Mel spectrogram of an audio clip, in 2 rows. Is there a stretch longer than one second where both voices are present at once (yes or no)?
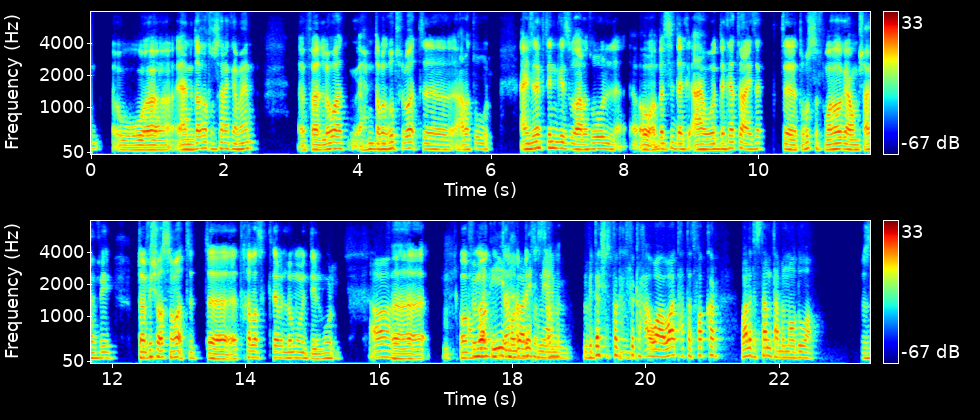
yes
